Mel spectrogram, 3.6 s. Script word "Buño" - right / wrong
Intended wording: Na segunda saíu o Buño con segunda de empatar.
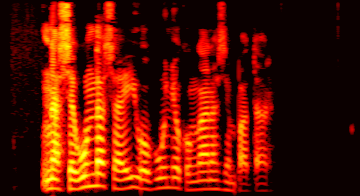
right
